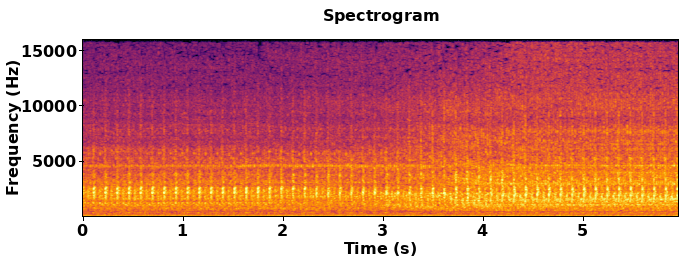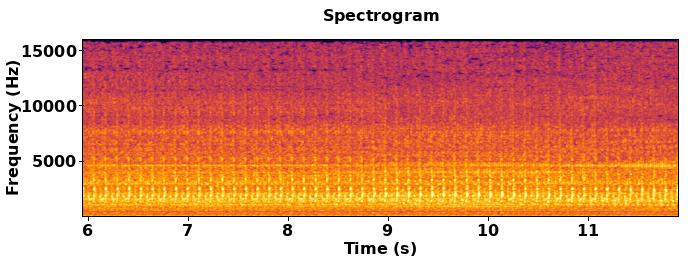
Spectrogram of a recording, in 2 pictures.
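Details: Perkins T6.354 M marine diesel running steadily with a regular, hard engine knock, about three per second, over its low rumble.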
